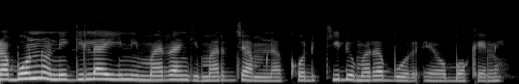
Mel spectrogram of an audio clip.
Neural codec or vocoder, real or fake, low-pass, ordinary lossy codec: none; real; 10.8 kHz; none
